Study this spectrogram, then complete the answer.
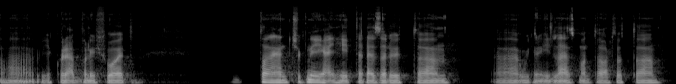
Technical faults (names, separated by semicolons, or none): none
